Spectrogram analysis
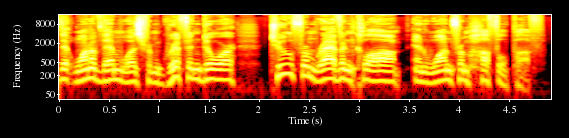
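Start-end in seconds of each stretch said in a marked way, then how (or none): none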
